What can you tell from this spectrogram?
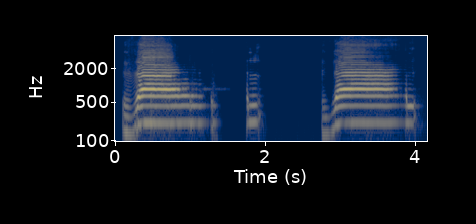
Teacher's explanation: জিহ্বার আগা সামনের উপরে দুই দাঁতের আগার সঙ্গে লাগান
